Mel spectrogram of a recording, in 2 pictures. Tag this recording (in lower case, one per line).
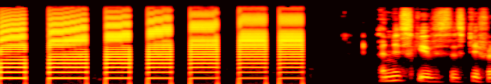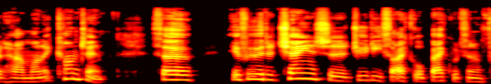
speech
pulse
